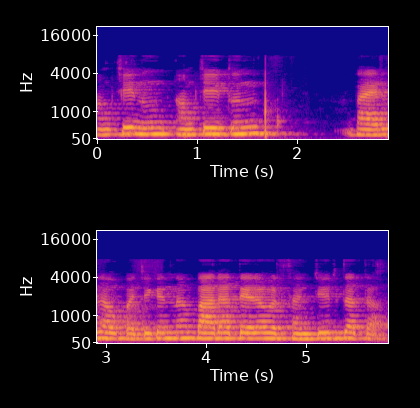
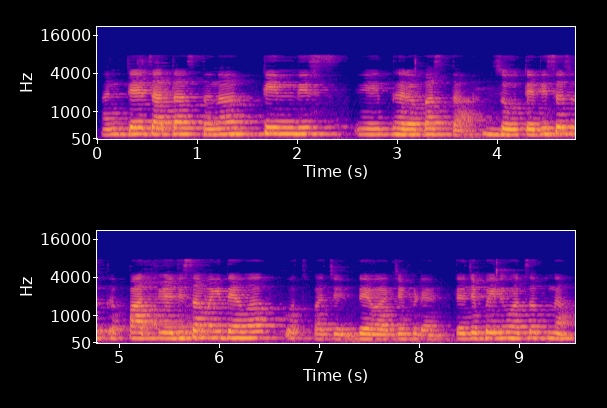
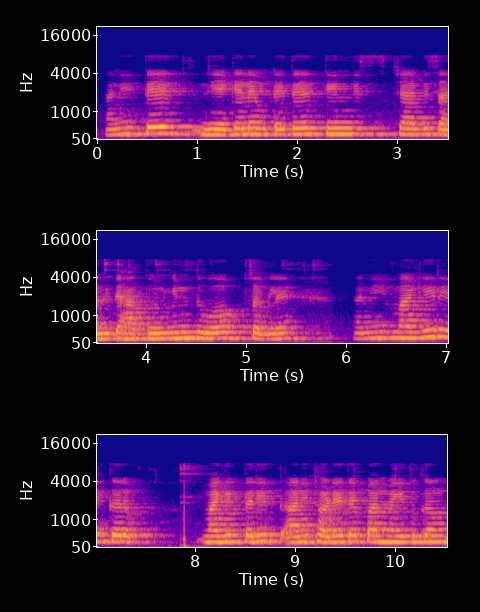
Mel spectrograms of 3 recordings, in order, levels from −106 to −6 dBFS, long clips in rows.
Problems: background sounds at intervals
